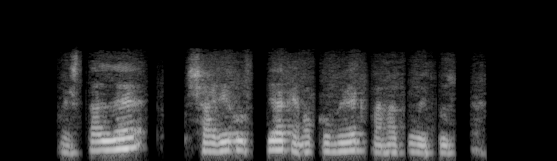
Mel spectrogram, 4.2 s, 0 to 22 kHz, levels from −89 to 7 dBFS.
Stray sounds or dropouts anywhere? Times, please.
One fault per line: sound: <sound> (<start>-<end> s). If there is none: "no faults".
no faults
